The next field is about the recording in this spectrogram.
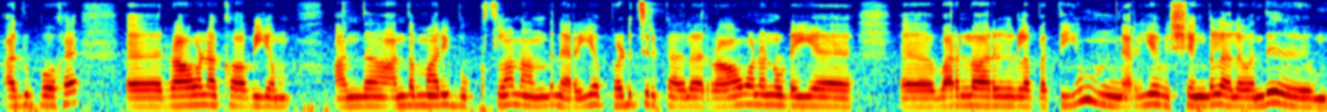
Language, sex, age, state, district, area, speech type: Tamil, female, 30-45, Tamil Nadu, Thoothukudi, rural, spontaneous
